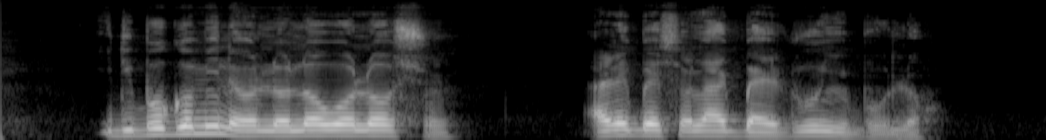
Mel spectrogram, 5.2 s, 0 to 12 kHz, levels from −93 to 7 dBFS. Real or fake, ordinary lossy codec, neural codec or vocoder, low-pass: real; none; none; 10.8 kHz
